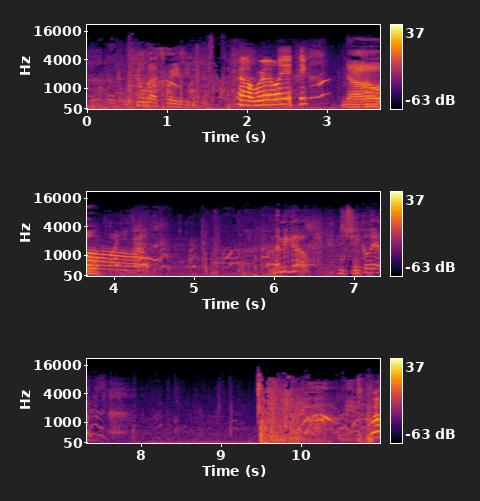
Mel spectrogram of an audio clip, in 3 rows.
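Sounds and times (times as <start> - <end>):
speech: 0.6 - 3.9, 6.0 - 7.5, 10.5 - 10.9
gunshot: 9.4 - 10.8.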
